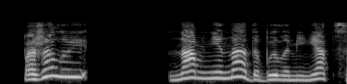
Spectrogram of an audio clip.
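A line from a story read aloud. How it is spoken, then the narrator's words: Plain. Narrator (Russian): сказала Лора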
